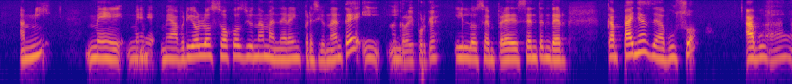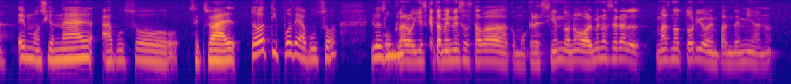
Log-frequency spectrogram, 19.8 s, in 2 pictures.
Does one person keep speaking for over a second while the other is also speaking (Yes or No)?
No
